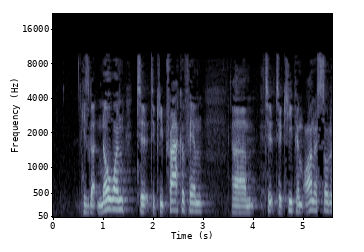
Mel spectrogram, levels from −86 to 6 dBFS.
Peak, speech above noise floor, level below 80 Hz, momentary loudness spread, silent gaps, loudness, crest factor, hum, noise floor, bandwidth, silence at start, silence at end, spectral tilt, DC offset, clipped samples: -8 dBFS; 38 dB; -74 dBFS; 10 LU; none; -25 LUFS; 18 dB; none; -63 dBFS; 10.5 kHz; 0.55 s; 0 s; -4.5 dB/octave; under 0.1%; under 0.1%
